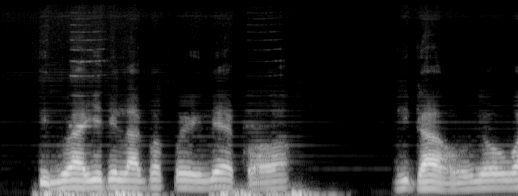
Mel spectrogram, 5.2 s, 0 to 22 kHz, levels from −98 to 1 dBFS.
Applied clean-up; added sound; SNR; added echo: neural mask model DeepFilterNet 3.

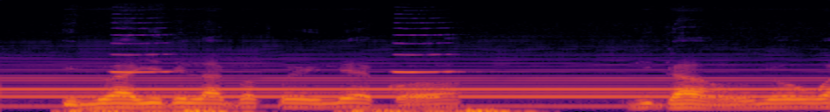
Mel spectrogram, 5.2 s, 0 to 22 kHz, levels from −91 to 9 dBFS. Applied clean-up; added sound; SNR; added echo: none; Wind instrument, woodwind instrument + Squeak / Screech; 3 dB; none.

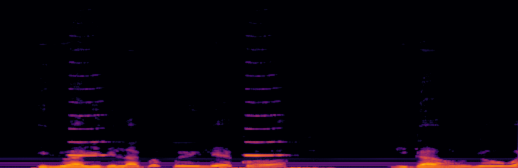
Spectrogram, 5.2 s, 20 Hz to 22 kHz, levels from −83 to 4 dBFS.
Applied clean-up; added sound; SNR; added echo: classical method spectral subtraction.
